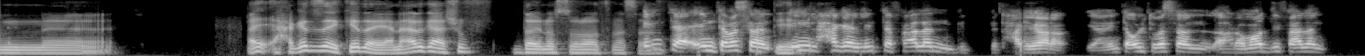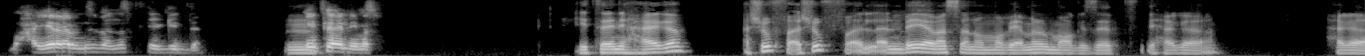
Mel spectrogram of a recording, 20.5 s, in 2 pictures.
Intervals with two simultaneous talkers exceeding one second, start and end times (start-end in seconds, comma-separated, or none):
none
